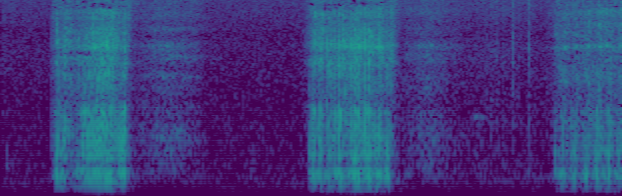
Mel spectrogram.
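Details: Harley the puppy snoring while asleep on a person: three harsh, rattling in-breaths at intervals of roughly two and a half seconds, each lasting close to a second, with soft room quiet between.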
